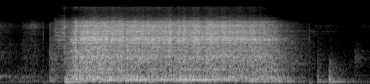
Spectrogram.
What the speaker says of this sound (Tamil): காய்கறிலாம் சீரகம் வெள்ளைப்பூடு தேங்காய் எல்லாம் போட்டு அரைச்சி வச்சுக்கணும்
